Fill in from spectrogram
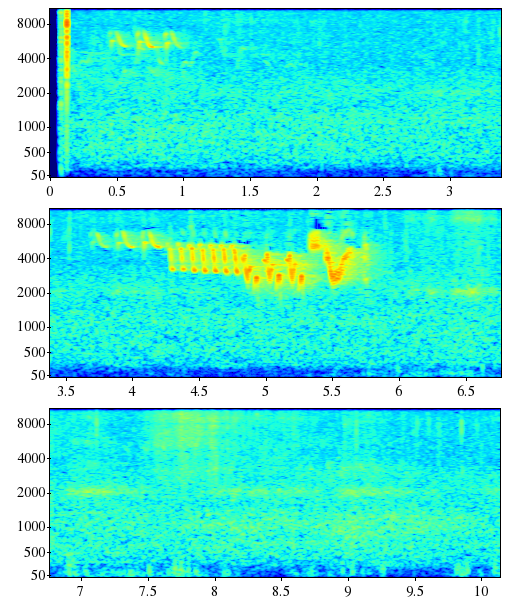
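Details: Common chaffinch singing in a forest: after a faint short trill, one full phrase of bright notes runs down the scale in an accelerating rattle and ends in a quick flourish, over steady low rushing background noise.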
